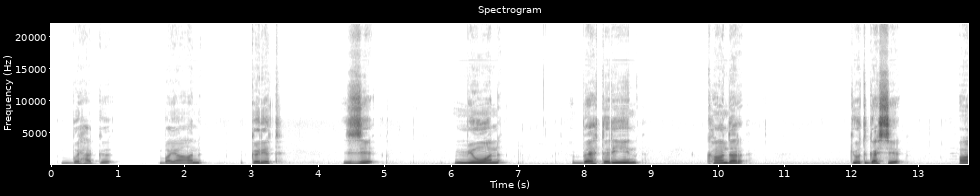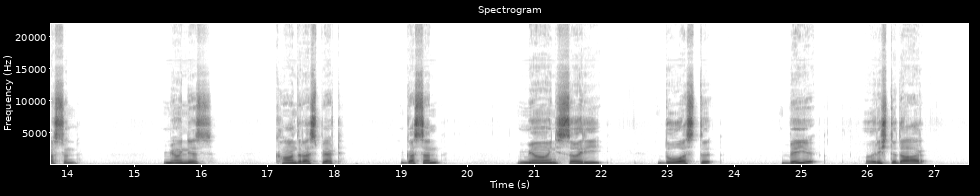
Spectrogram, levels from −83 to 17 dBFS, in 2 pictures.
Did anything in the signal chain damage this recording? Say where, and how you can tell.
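Yes: a microphone volume stepped up fault at 2.04 s, introduced at the call-processing stage. At that instant the whole signal, speech and background noise alike, jumps by about 6 dB in a single step and stays there. Because the noise floor rises together with the speech, this is not the talker getting louder. The call software's gain control judged the input too quiet and raised the microphone device's input volume in one abrupt increment instead of ramping it.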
